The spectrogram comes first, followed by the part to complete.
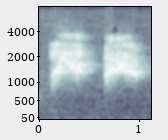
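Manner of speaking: very high shrieking dinosaur cry; pterodactyl shriek. Shown as a demonstration. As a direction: screech like a flying dinosaur. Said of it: "I can voice like pterodactyl".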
